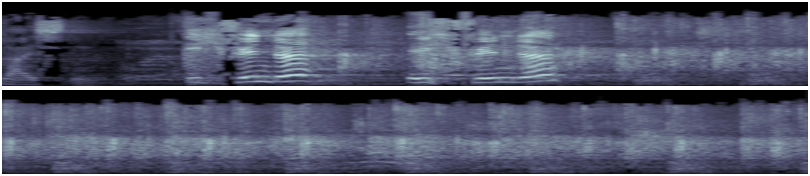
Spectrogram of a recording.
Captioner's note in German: Beifall SPD und vereinzelt DIE LINKE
